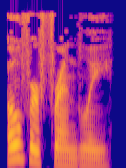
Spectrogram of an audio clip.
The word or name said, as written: overfriendly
